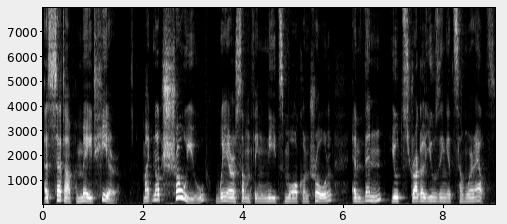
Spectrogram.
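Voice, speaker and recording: On a very clean recording with a silent background, a man with a fairly high pitch speaks at a very slow pace. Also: ordinary pitch variation. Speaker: sim racing video creator. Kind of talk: tutorial.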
